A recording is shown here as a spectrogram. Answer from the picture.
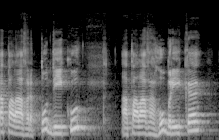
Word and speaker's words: rubrica: Rubrica não é rúbrica, é rubrica. É também uma paroxítona. A sílaba tônica é o bri.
